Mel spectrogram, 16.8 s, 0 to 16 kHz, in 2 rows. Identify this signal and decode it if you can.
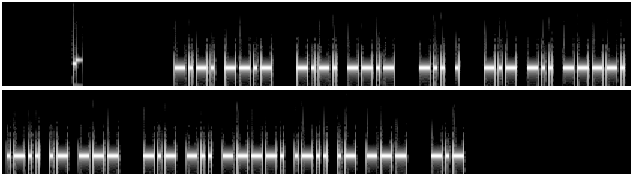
Morse code, heard as a keyed tone, about 25 wpm, 700 Hz. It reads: CQ CQ DE KD9LAO KD9LAO K
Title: Common QSO Phrases Encore 25wpm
